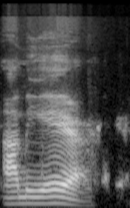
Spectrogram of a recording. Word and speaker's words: Amier: And we got my man Amier in the house. You got to say it like that because it's Frenchish. It's Frenchish, Latin French.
